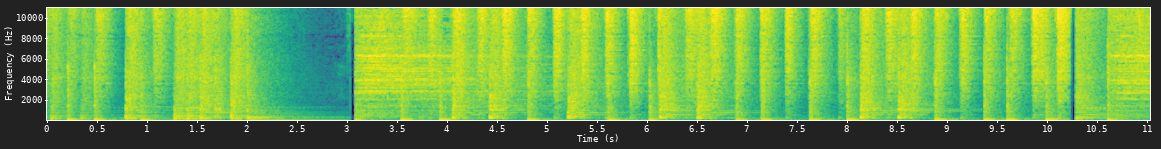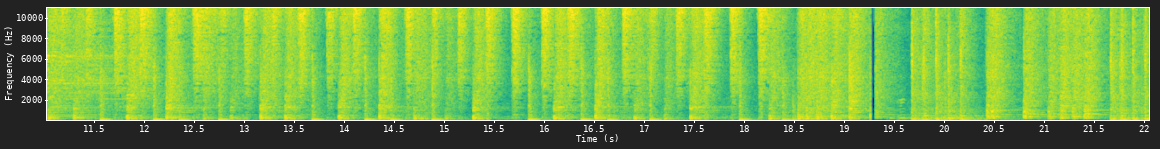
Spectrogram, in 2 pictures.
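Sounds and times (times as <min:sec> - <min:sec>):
cymbals: 0:03.1 - 0:18.1
bass drum: 0:03.1 - 0:20.8
snare drum: 0:03.3 - 0:22.0.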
